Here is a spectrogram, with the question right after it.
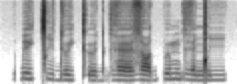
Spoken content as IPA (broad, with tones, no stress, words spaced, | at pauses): ɓe˦˥jǀi˧˩dø˧˩j kʼø˩dɡʱæ˧˩˧ zɑ˧˩˧dpø˦˥mɡʱɛ˧˩ ŋ͡ǃi˧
